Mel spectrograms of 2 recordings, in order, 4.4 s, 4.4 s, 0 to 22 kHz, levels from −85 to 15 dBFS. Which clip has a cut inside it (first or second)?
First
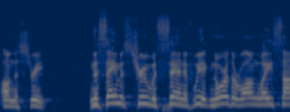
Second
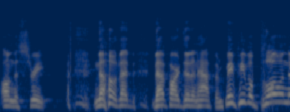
second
